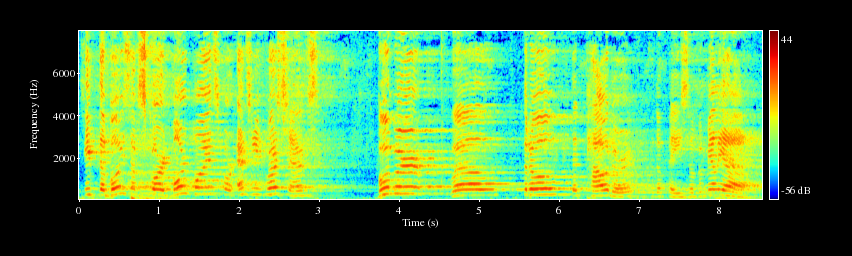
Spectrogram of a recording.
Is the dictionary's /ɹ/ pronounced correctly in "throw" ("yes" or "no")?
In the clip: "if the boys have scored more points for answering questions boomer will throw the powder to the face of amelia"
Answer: yes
